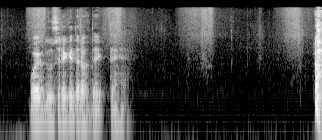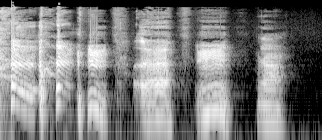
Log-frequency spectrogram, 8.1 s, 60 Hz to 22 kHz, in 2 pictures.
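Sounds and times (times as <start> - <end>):
speech: 0.4 - 1.7, 4.3 - 7.6
voice imitating harsh raspy coughs of an old man: 3.9 - 7.0
throat-clearing rasps: 4.0 - 7.7.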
